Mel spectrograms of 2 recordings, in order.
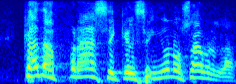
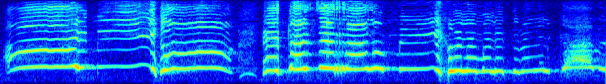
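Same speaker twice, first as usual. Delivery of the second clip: shrill panicked shriek, much higher; frantic scream. Acted. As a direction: scream it like a mother who has lost her son. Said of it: "y comienza a gritar". (grito de madre desesperada, mucho más agudo)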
